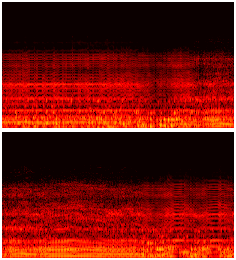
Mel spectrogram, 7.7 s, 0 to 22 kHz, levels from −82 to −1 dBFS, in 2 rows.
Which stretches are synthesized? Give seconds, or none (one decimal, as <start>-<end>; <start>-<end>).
0.0-3.2; 6.2-7.7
